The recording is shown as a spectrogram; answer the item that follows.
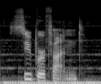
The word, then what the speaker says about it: Superfund: Superfund, emphasis on fund, not fun, was a program created by the federal government in 1980 to help pay for the cleanup of hazardous waste sites.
